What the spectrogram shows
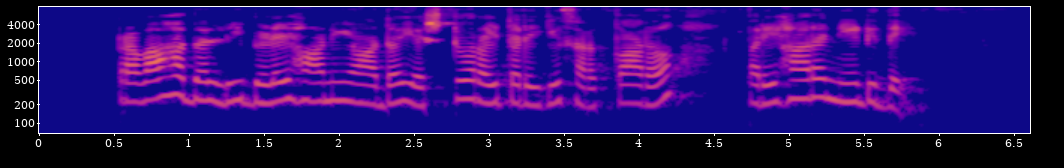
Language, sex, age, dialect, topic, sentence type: Kannada, female, 18-24, Dharwad Kannada, agriculture, statement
